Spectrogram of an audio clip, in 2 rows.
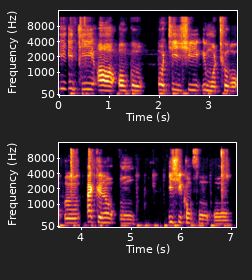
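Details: Man with Functional Neurological Disorder and foreign accent syndrome since 2019, alongside non-epileptic seizures, accent changing day to day, no control over output; today a Chinese-sounding accent during a bout of gibberish; functional foreign accent syndrome with gibberish speech.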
